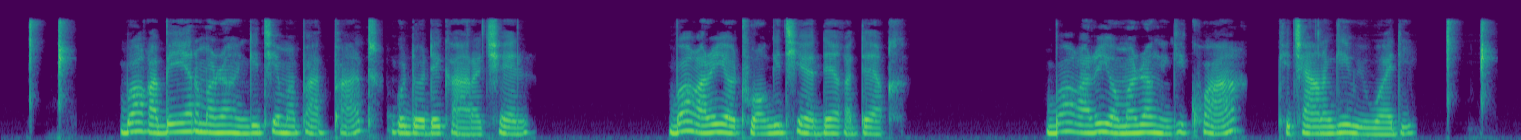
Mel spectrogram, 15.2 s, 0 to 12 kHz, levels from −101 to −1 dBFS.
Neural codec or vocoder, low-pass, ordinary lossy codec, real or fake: none; 7.2 kHz; MP3, 64 kbps; real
